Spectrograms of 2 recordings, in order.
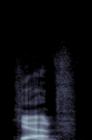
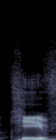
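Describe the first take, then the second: First: The name is said the older way, Kiev. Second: The name is said the newer way, Kyiv. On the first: The speaker calls it wrong. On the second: The speaker calls it right.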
